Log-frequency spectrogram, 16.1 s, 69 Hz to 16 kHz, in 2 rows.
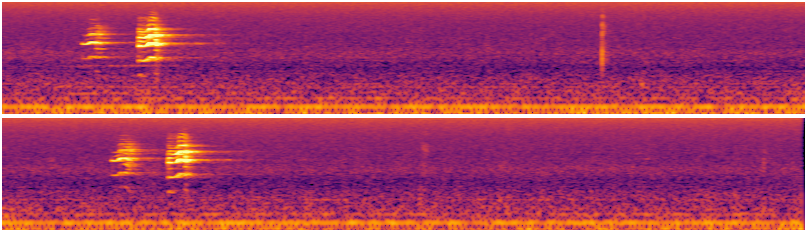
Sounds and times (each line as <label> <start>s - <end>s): Female Tawny Owl 0.8s - 2.3s
Female Tawny Owl 9.2s - 10.6s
